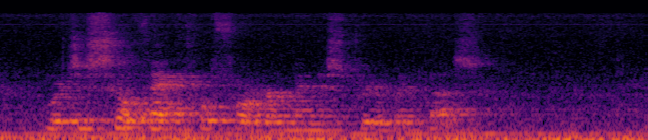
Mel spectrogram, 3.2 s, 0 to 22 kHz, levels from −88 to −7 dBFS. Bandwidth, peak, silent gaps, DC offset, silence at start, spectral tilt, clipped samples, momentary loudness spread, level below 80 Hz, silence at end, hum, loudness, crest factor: 15.5 kHz; -20 dBFS; none; under 0.1%; 0 s; -5.5 dB/octave; under 0.1%; 13 LU; -46 dBFS; 0 s; none; -39 LUFS; 18 dB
